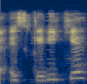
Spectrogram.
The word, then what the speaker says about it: Escherichia: Escherichia, pero se pronuncia Escherichia como si fueran Ks, ¿sí? Estas ches siempre suenan como Ks.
